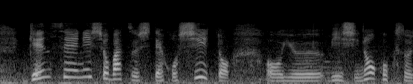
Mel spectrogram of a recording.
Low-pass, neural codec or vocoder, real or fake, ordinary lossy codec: 7.2 kHz; none; real; none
